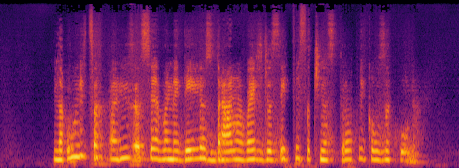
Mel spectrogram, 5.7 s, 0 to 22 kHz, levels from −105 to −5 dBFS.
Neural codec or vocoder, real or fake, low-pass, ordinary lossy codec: codec, 44.1 kHz, 0.9 kbps, DAC; fake; 19.8 kHz; MP3, 96 kbps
